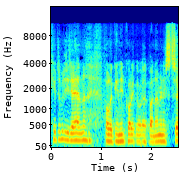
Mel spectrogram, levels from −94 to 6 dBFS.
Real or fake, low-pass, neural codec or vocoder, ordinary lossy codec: fake; 10.8 kHz; codec, 16 kHz in and 24 kHz out, 0.6 kbps, FocalCodec, streaming, 4096 codes; MP3, 48 kbps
